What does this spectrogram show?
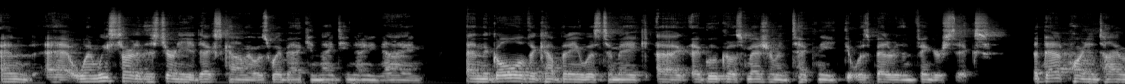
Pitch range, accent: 110-130 Hz, American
